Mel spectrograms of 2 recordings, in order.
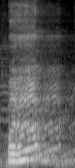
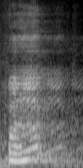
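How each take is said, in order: The two takes are said the same way.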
